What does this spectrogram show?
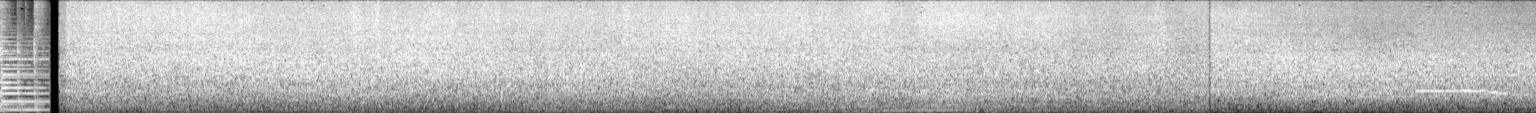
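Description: Heavy storm rain and rushing water: a steady, even hiss that barely changes.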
